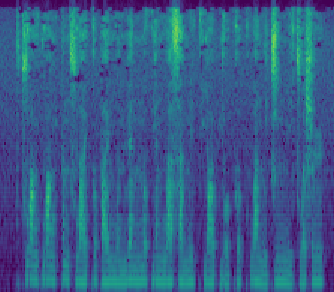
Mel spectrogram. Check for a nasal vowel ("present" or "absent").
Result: absent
